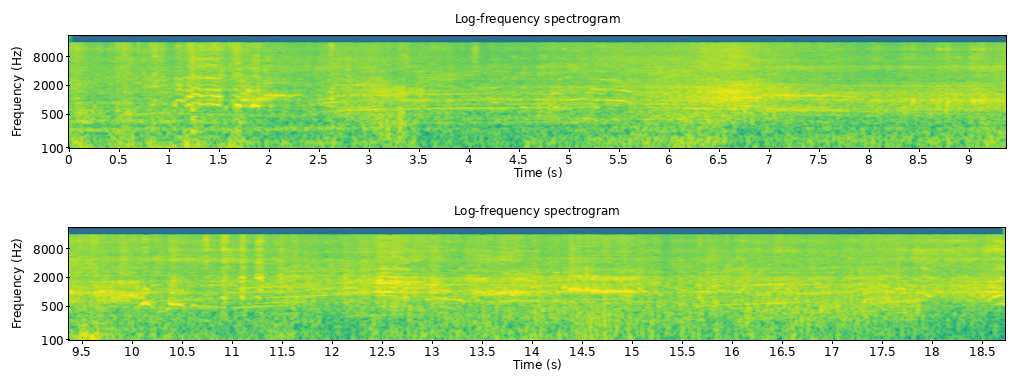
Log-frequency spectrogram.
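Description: Loud soundtrack of an arcade motion-simulator ride, continuous throughout, mixed with riders' voices and laughter that rise and fall in pitch.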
